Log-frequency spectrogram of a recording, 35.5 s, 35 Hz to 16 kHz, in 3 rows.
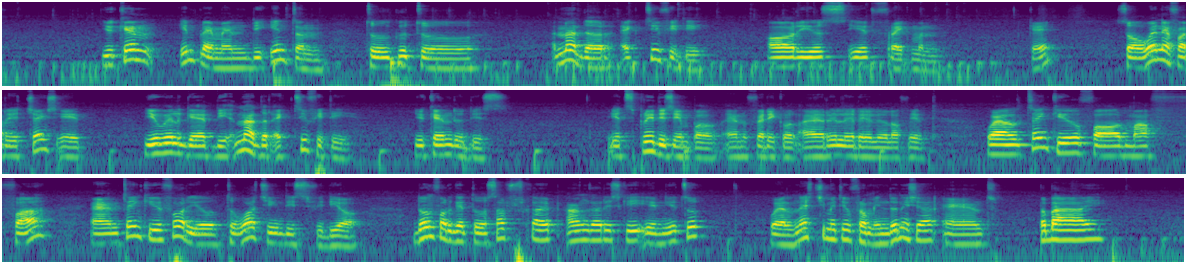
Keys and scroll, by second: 35.3 shift+super+2.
